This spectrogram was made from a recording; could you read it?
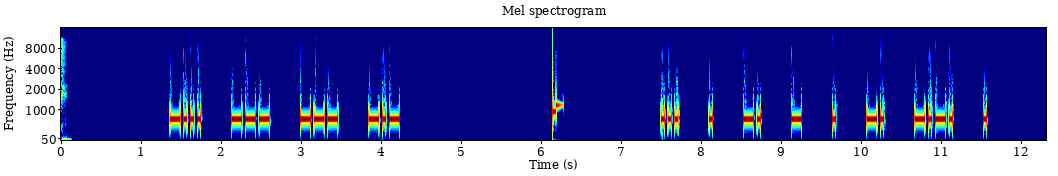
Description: Morse code, heard as a keyed tone, about 28 wpm, spaced as for 16 wpm, 700 Hz. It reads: BOOK SENTENCE
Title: 3x Character Spacing - Top 300 Words - 28wpm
